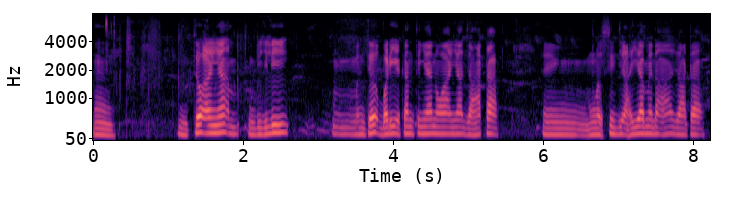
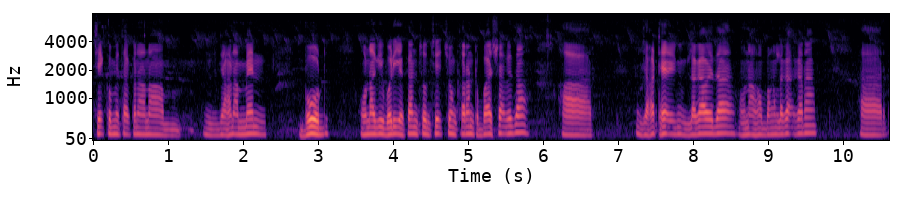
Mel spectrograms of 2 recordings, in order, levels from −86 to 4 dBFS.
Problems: background sounds at intervals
